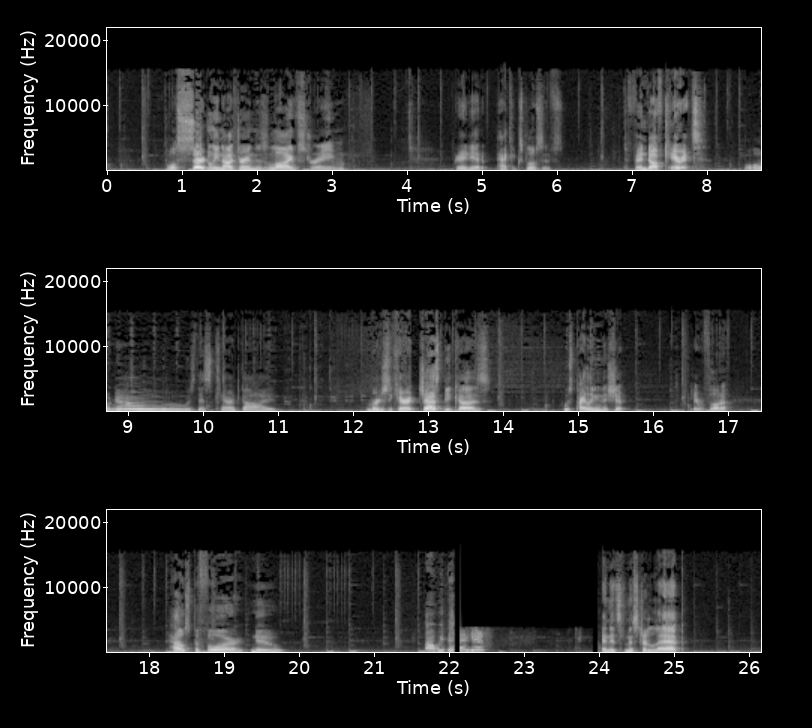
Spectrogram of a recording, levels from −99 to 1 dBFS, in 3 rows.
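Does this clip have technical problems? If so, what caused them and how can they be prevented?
Yes. The input likely switched to a poorer device at 22.06 s. After an 80 ms gap, nothing above 3.8 kHz remains, the level falls by roughly 5 dB, and a new, faint noise floor appears, leaving the sound dull and boxy until 23.99 s. Locking recording to a single fixed input device, with automatic switching to headset call profiles turned off, prevents this.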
